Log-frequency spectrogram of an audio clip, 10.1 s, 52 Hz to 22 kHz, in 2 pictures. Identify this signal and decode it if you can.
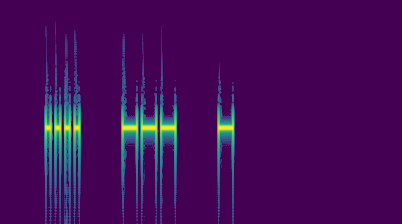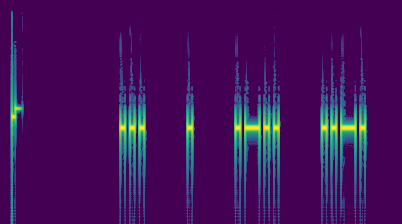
Morse code, heard as a keyed tone, about 20 wpm, spaced as for 11 wpm, 700 Hz. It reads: HOT SELF
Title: 3x Character Spacing - Top 200 Words - 20wpm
